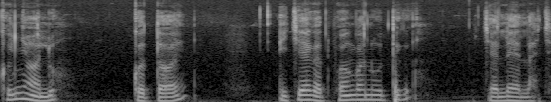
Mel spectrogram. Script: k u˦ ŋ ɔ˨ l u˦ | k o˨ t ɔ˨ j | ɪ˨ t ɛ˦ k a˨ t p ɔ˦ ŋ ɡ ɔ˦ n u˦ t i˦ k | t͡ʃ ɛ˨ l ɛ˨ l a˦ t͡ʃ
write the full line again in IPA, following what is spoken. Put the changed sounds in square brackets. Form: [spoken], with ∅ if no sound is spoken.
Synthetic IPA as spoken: k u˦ [ɲ] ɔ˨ l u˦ | k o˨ t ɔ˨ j | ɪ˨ [t͡ʃ] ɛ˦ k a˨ t p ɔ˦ ŋ ɡ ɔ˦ n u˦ t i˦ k | t͡ʃ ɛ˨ l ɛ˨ l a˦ t͡ʃ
